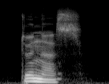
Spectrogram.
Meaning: 1. long-lasting 2. tenacious, persistent
- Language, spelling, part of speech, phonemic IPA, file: French, tenace, adjective, /tə.nas/, Fr-tenace.ogg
